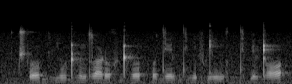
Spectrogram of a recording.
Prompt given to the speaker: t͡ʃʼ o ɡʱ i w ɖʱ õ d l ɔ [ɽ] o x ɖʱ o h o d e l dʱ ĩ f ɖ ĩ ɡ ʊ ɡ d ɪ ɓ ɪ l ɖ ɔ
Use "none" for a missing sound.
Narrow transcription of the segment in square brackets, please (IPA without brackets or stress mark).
ɽ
